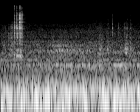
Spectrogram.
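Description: Faint small clicks and a brief scrape of hands handling a plastic scale model tank, over a steady low electrical hum.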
